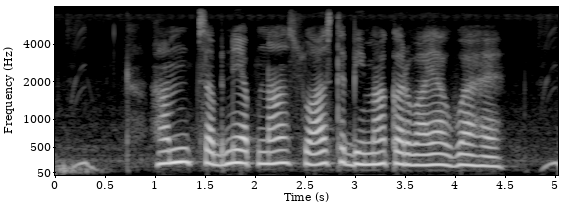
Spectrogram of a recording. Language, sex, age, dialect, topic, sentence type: Hindi, male, 18-24, Kanauji Braj Bhasha, banking, statement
